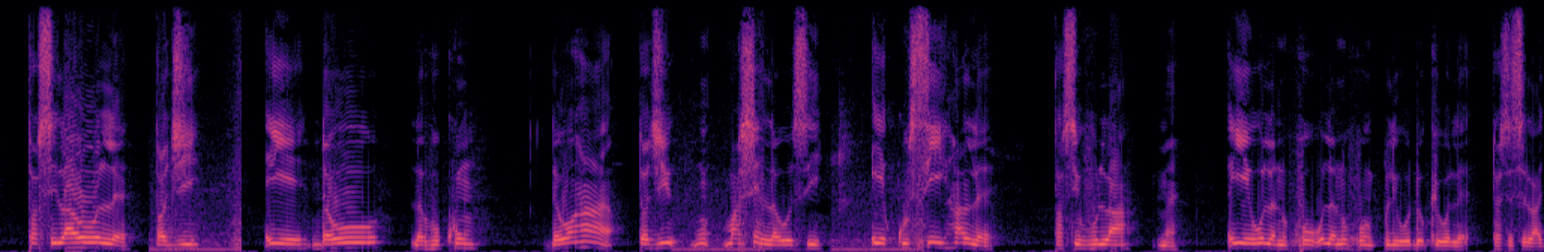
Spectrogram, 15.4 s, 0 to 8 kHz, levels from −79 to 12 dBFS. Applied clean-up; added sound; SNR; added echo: none; Engine; 16 dB; none.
